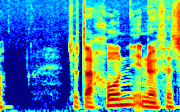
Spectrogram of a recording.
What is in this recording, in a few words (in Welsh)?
"hwn" Welsh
